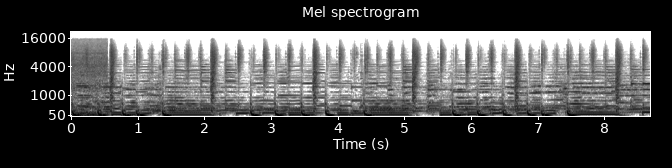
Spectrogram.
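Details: Rhythmic music with heavy bass and regular drum hits plays throughout, with no animal sounds. Guitar-like tones sit above the bass line, and no voices or natural sounds break through.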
